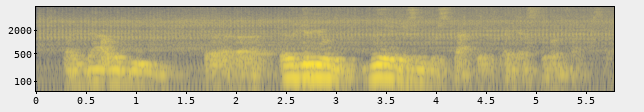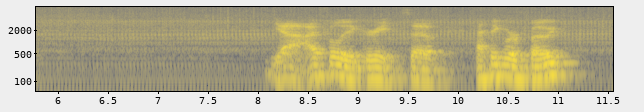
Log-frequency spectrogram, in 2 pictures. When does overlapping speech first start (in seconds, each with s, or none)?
none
